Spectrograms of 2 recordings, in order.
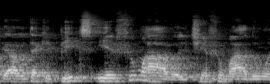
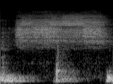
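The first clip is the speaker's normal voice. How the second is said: scared whisper; 8 dB quieter than usual. Retold or imitated. Recognized by couple, getting scared.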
